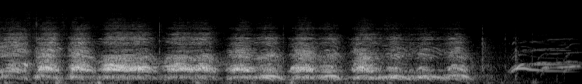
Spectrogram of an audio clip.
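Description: A group of young men and women chant loudly together in rhythm, outdoors.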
